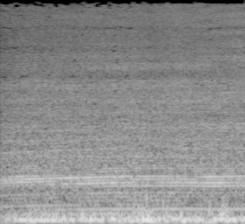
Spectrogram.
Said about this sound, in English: It's fall, and with fall comes all the autumn splendor, which our part of the country is known for. But with those beautiful changing leaves comes a less welcome indicator of the season, the sound of leaf blowers.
